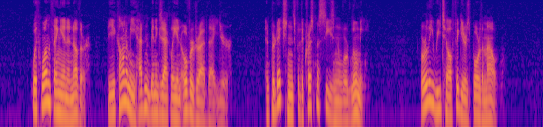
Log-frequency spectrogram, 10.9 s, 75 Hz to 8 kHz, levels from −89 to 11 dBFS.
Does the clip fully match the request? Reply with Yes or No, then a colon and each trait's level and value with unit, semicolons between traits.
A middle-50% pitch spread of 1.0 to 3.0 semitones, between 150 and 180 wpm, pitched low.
No: average, 5.2 semitones; average, 155 wpm; low, 120 Hz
